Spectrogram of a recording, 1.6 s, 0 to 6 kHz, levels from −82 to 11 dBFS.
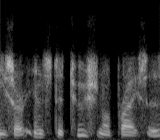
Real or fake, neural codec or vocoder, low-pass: real; none; 5.4 kHz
